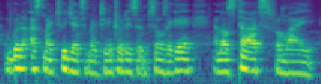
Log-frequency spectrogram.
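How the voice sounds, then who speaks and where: A man's voice: fairly low pitch, fairly even intonation, a little fast, a little mellow, echoey room. A man hosting a phone-in talk show, speaking in a friendly way with frequent ums.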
